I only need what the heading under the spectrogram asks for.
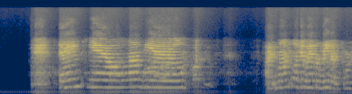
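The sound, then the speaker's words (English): Two drawn-out, wavering cat meows from a cat at the door, the first long and whiny, then a short pause before a second insistent meow, with no other sounds around them. “You know, he's at the door. Meow. That's the first time he's ever done that.”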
